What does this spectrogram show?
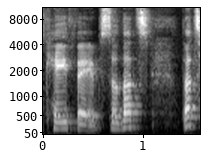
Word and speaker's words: kayfabe: Um when when Dylan Burns wanted to do like, you know, was trying to do like wrestling stuff with me, I said kayab, right?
